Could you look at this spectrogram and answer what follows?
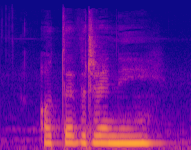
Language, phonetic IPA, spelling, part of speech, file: Czech, [ˈotɛvr̝ɛniː], otevřený, adjective, Cs-otevřený.ogg
- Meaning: open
